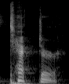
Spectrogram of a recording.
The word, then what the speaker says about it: Tector: I went to The Buffy Wikipedia and it's tector cuz he's like and his younger brother tea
